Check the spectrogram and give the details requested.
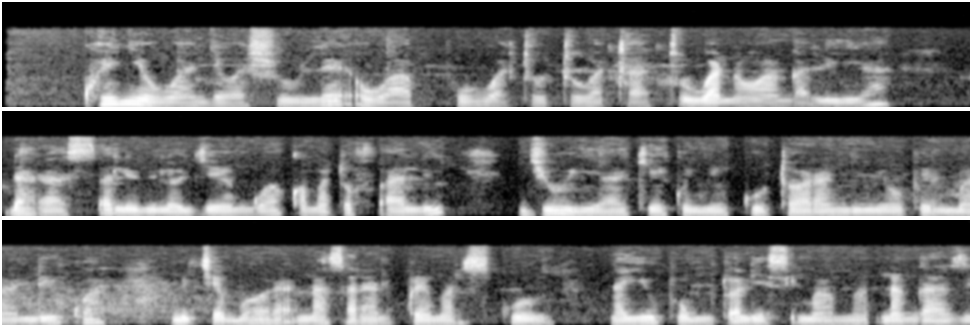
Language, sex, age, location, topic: Swahili, male, 18-24, Mombasa, education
